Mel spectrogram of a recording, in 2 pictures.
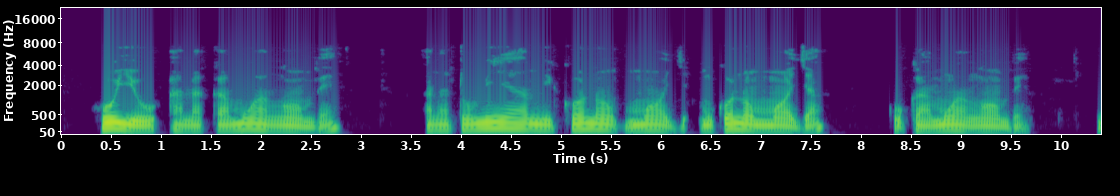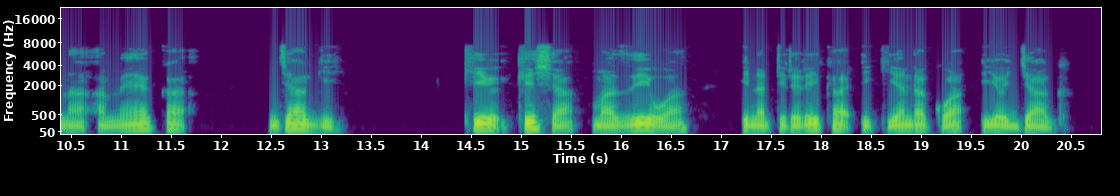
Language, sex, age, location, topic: Swahili, male, 18-24, Kisumu, agriculture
